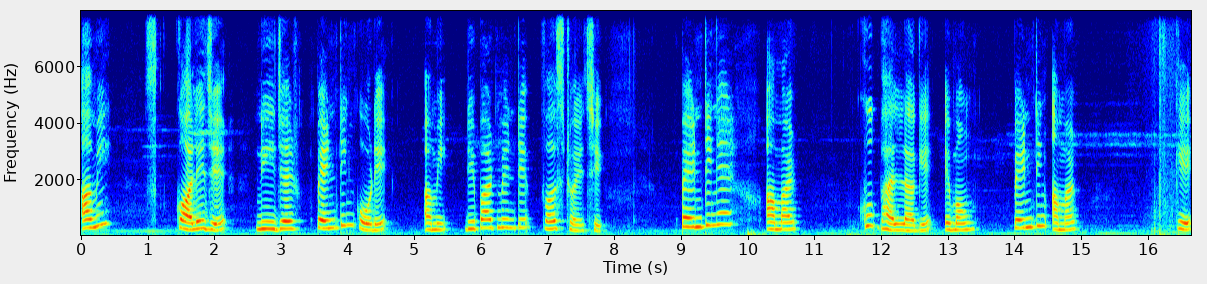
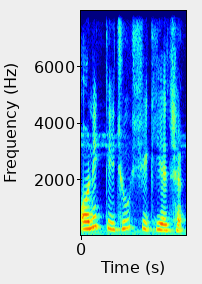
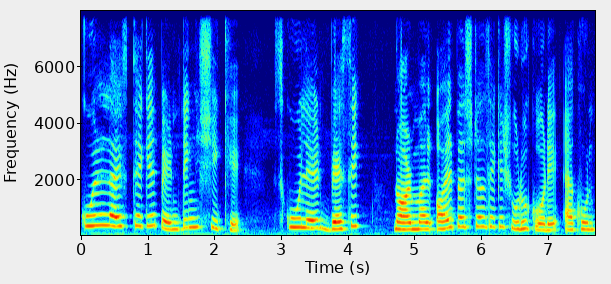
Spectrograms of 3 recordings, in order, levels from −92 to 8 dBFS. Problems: constant background noise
